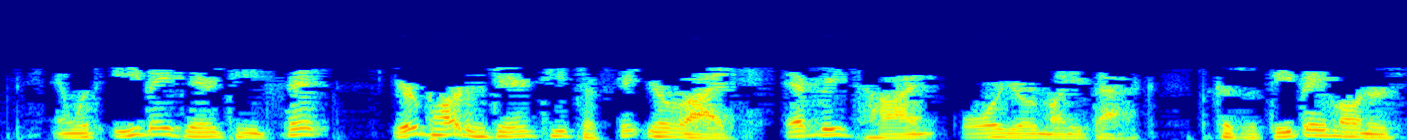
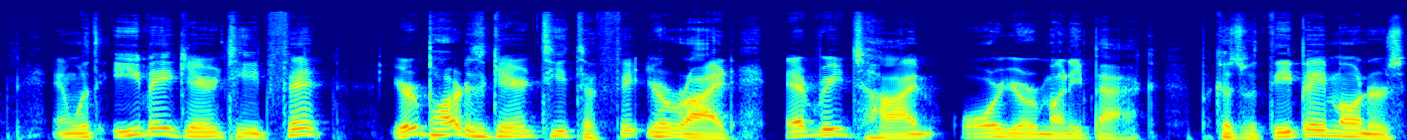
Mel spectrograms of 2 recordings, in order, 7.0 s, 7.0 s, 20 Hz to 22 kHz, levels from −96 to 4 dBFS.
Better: second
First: garbled, watery; badly; nothing above 2.5 kHz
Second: none

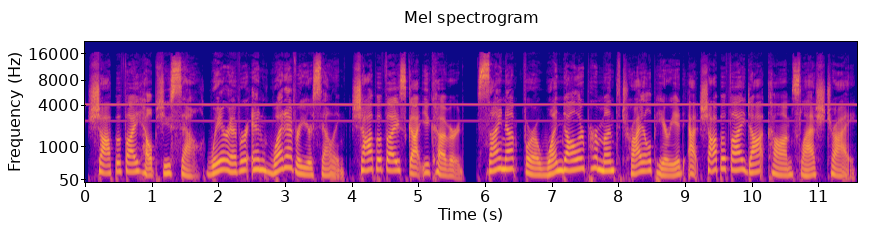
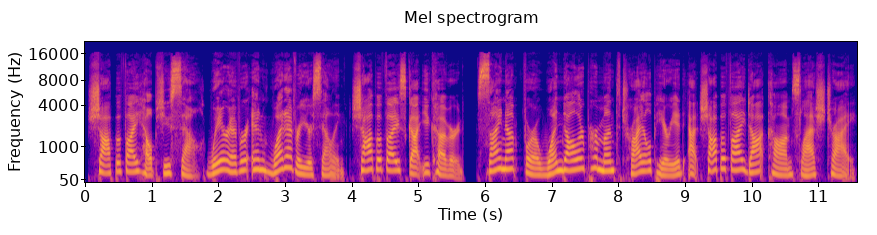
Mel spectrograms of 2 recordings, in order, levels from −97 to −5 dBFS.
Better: second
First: high-pitched whine; noticeable; throughout; 4 kHz, 15 dB below the speech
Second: none

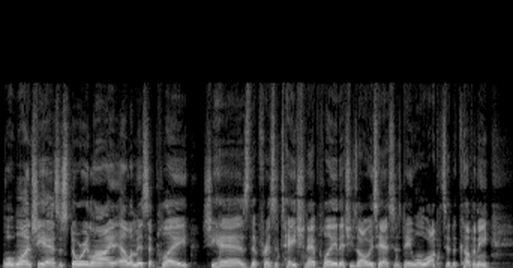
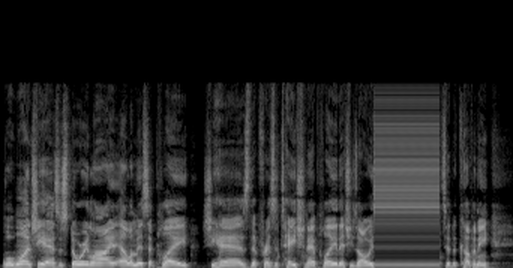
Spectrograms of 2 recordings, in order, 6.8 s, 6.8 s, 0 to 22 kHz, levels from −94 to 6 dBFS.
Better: first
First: none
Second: audio freezing; at 5 s for 1 s

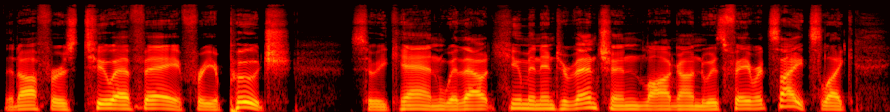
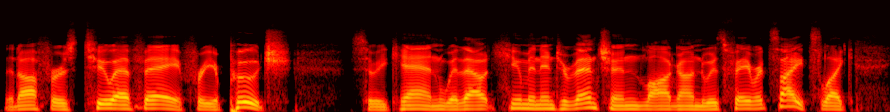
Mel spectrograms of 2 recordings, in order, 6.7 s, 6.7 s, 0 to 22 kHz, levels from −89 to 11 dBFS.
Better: first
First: none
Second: muffled; slightly; fading above 3.5 kHz

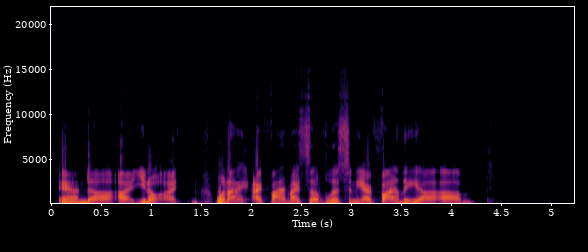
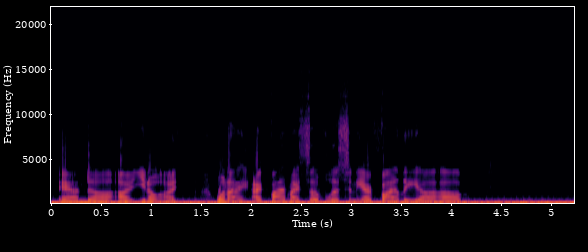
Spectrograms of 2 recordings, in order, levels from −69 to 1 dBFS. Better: first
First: none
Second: low rumble; loud; throughout; 10 dB below the speech

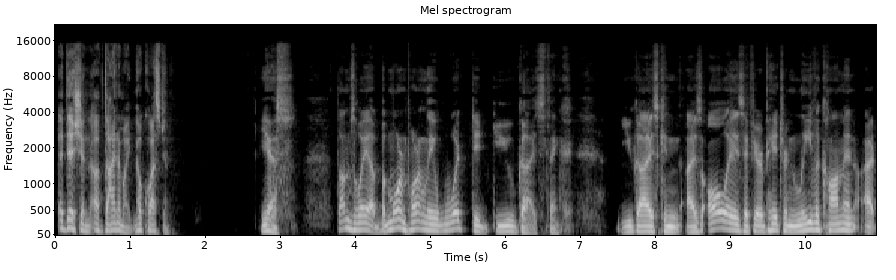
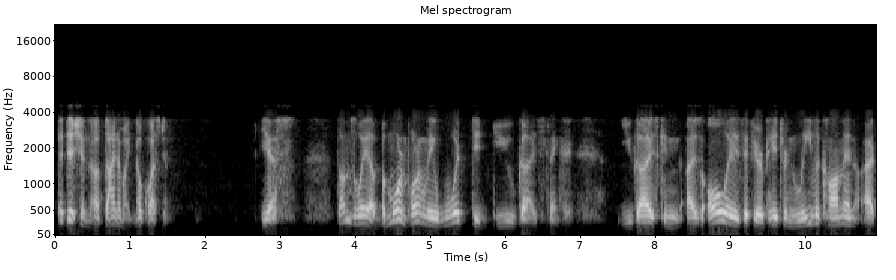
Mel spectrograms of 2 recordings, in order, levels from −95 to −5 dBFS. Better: first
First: none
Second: phone-call audio; nothing above 3.5 kHz

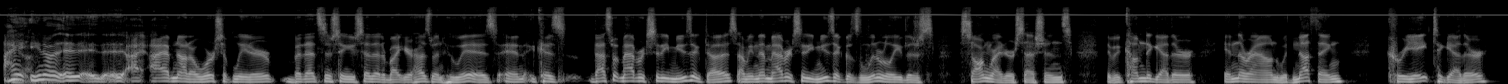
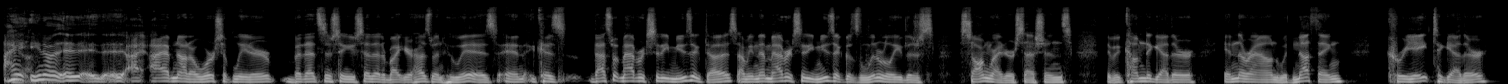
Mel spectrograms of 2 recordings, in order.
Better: second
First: high-pitched whine; noticeable; throughout; 10.5 kHz, 10 dB below the speech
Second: none

